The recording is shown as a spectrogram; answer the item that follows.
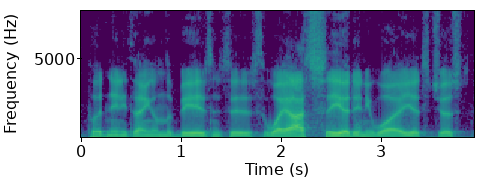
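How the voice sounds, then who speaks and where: A man's voice: on the low side, steady tone, a little fast, clear, resonant tone. A man, a state senator, arguing in committee in an earnest, plain-spoken way that repeats itself. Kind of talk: committee debate.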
